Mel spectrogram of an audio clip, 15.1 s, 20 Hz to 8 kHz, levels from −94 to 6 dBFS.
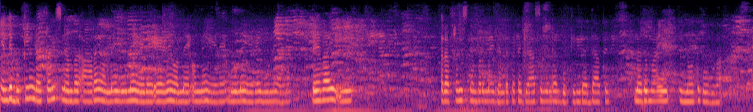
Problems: continuous background conversations, low volume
